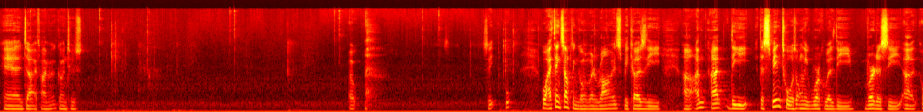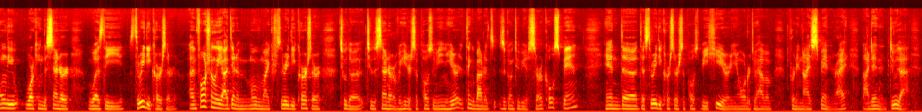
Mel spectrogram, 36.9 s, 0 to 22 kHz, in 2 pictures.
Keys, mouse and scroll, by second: 2.3 ctrl+z, 3.5 r, 5.9 r, 8.5 click, 10.1 ctrl+z, 11.5 scroll down 2, 11.9 shift+middle click, 12.3-12.8 scroll down 6, 12.8 shift+middle click, 13.3-13.7 scroll down 4, 13.7 shift+middle click, 14.2 scroll up 1, 15.0-16.0 scroll up 1, 16.0-19.5 scroll down 2, 19.5 scroll down 1, 19.7-21.2 scroll up 3, 21.2-24.4 scroll down 2, 24.4 scroll up 2, 25.5 scroll down 2, 25.8 shift+middle click, 26.2-29.7 scroll up 4, 33.6-34.2 scroll down 1, 34.2-35.4 middle drag, 35.4 KP_1, 35.9-36.3 scroll down 2, 35.9-36.9 middle drag.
